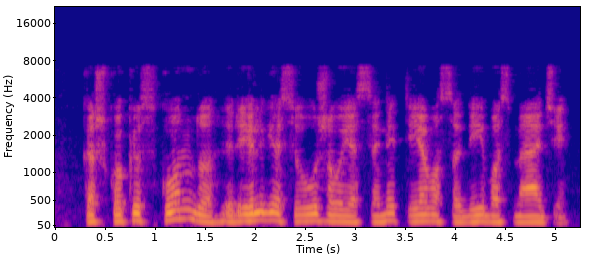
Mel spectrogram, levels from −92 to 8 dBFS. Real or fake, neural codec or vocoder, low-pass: real; none; 7.2 kHz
